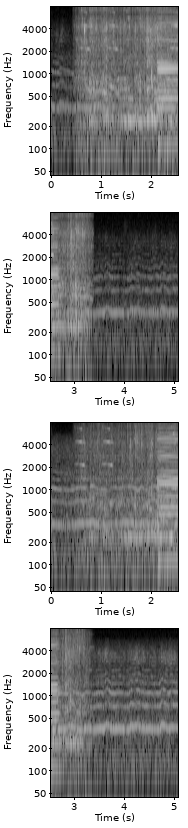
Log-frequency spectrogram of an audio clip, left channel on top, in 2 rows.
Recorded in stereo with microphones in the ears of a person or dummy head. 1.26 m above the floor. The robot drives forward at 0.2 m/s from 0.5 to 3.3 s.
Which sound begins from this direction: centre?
A buzzer, at 2.1 s.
